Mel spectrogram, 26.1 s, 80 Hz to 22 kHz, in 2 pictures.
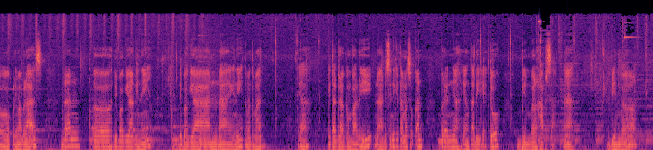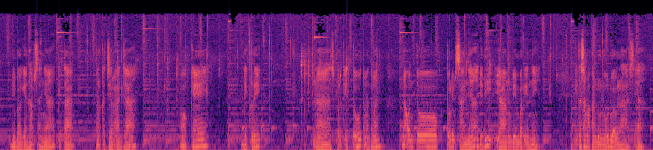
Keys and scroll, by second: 9.8 ctrl+a, 11.6-13.1 typing, 15.6 ctrl+shift+Left, 15.9 ctrl+shift+Left, 16.0 ctrl+shift+Left, 16.8 shift+Right, 17.1 shift+Right, 19.1 BackSpace, 19.3 Delete, 19.7 ctrl+shift+Left, 20.6 Delete, 22.4 BackSpace, 22.8 BackSpace, 23.2 ctrl+a.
